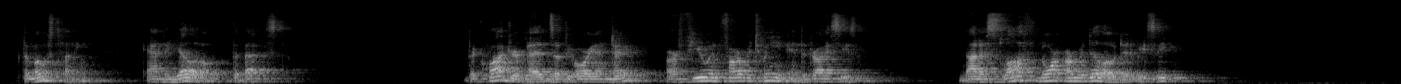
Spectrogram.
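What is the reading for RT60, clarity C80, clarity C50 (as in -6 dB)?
0.85 s, 10.5 dB, 7.5 dB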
